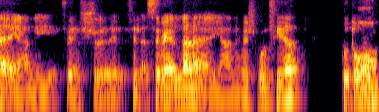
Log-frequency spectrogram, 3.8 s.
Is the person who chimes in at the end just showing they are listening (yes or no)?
yes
